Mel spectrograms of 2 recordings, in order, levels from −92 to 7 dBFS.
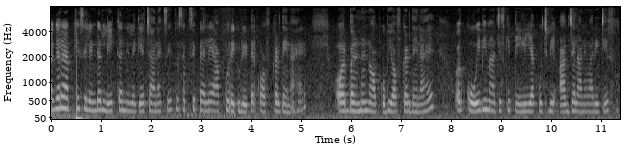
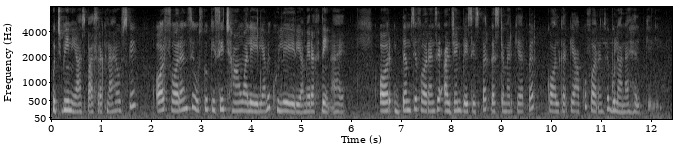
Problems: none marked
